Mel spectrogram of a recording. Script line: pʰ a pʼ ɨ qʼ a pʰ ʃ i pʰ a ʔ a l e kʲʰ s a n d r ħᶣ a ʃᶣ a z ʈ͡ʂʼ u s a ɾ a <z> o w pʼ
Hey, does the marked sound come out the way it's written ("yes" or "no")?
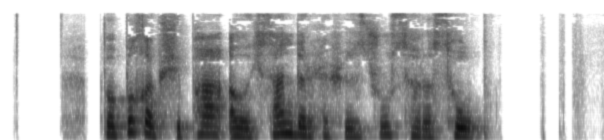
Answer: no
